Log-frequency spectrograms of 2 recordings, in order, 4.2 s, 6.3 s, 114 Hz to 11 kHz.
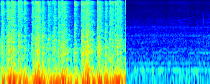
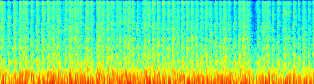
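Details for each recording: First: Chevy truck with big-cam V8, on new tune adding timing to the startup table: loping unevenly about two beats a second, idle hunting and stumbling; rough idle, owner thinks idle could be raised, timing suspected. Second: Chevy truck with V8 revived after sitting for years, no water pump fitted, while adjusting ignition timing toward ~25–30°: deep even rumble, no stumbling or misses; running smoothly, much better than before.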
